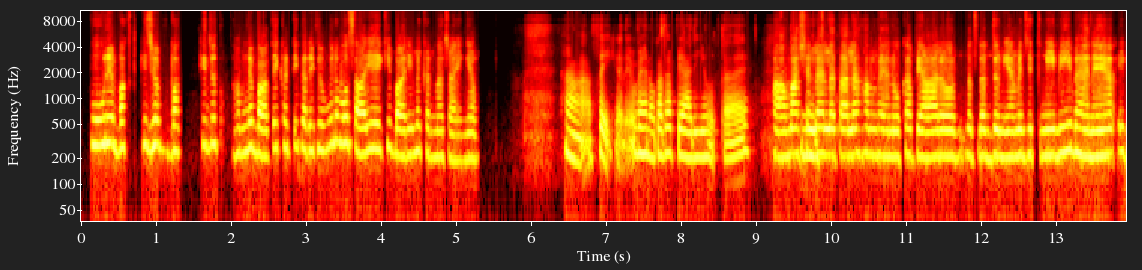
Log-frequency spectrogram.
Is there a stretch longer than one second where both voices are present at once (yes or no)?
no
